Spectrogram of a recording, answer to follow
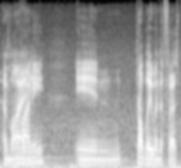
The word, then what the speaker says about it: Hermione: the first book i in my head read it as hermione and then for years later even uh i think i learned that it was meant to be pronounced hermione in probably when the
